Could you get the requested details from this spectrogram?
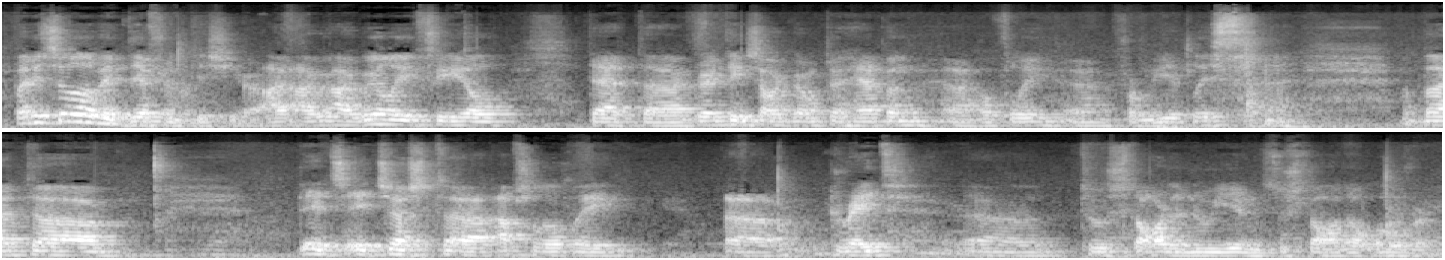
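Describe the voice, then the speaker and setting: A man's voice: medium pitch, moderate pace. A man hosting a casual weekly live stream, talking in a loose, rambling way with lots of fillers and restarts. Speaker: host of a weekly model-kit live stream. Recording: roomy echo, speaker away from the mic, faint room hum.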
